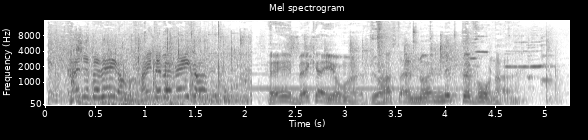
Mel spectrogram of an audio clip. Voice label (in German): Polizist Waerter; Pushing Daisies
